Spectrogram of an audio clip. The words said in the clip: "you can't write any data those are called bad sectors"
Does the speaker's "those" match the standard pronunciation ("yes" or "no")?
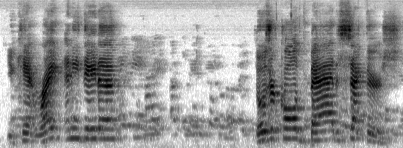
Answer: yes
